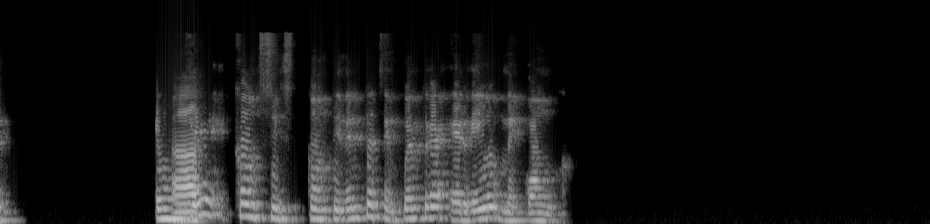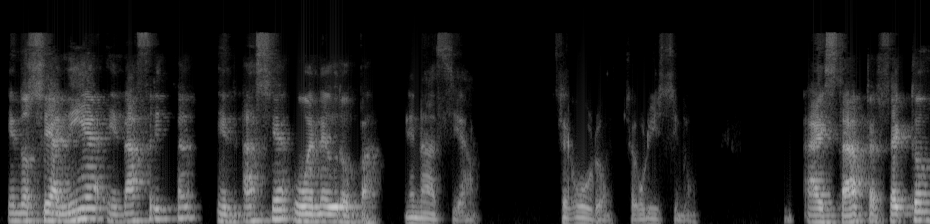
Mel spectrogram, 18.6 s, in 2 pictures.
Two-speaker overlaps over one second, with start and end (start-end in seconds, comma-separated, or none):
none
